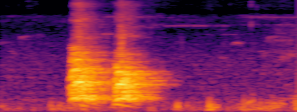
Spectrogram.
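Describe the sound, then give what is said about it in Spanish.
A dog barks twice in quick succession, loud, the two sharp barks followed by faint low rustling and quieter background sounds. “deja de ladrar, Kai, ya está bueno”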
